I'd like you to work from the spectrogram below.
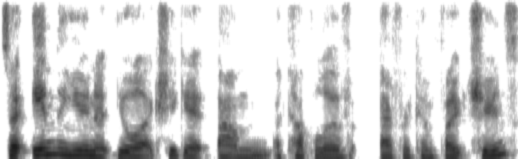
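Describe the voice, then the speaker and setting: Recorded dry and close with no echo over a quiet background, a woman speaks at a fairly quick pace, her fairly high pitch carrying a dark, mellow tone. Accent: Australian. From Australia. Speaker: music teacher. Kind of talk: tutorial. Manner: conversational with frequent hesitations.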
